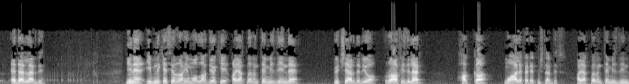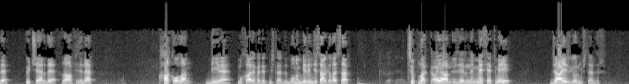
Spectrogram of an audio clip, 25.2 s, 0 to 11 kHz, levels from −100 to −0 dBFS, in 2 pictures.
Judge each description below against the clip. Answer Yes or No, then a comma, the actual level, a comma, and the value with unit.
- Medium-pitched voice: Yes, medium, 180 Hz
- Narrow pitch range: No, average, 5.3 semitones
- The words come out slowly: Yes, slow, 85 wpm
